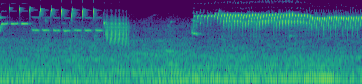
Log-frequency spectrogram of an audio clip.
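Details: Syrian local canary singing to teach and encourage chicks to sing: a series of quick clipped double notes, a brief harsh burst, then a long rapid trill of high repeated notes over a low background hum.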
